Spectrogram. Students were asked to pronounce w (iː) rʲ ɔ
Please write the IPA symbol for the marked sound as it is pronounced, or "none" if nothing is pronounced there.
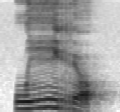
iː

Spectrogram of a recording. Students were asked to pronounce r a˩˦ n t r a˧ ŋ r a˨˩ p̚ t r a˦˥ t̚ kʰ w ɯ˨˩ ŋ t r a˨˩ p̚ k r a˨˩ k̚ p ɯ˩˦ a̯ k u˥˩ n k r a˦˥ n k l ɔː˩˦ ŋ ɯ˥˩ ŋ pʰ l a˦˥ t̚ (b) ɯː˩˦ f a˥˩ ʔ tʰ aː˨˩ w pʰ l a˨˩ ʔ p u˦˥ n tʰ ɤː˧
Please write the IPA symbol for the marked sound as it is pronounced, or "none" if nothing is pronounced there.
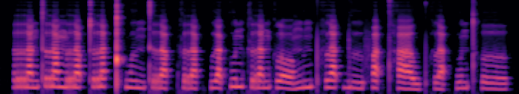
b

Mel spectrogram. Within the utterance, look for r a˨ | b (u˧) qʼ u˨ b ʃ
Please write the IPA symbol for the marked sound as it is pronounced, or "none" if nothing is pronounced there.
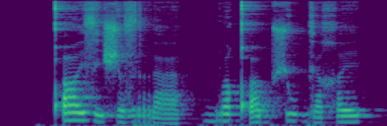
u˧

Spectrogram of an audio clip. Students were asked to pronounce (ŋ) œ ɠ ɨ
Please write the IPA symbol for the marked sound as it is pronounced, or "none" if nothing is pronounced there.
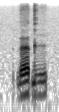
ɠ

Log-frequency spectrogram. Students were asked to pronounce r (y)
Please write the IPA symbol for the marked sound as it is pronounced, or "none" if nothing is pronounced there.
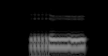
y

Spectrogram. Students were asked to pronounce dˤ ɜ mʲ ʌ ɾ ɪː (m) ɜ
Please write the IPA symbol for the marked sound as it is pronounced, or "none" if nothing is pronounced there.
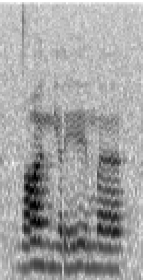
m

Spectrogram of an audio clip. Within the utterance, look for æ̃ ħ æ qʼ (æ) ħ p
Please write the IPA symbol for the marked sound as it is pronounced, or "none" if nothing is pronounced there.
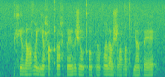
æ̃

